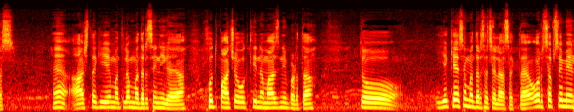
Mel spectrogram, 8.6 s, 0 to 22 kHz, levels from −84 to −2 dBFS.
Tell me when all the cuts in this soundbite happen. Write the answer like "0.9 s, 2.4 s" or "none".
none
